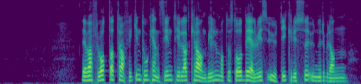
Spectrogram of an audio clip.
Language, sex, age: Norwegian, male, 32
